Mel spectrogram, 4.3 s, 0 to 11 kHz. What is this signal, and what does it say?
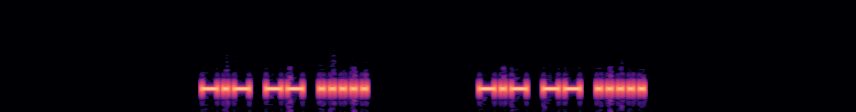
Morse code, heard as a keyed tone, about 46 wpm, 700 Hz. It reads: KM5 KM5
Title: USA Call Sign Prefixes - Repeated 2x - 45wpm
